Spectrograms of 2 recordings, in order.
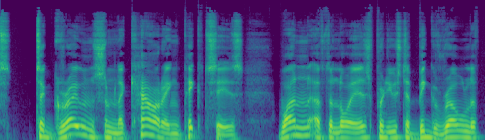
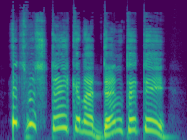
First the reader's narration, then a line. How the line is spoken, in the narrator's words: shouted Rob Anybody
